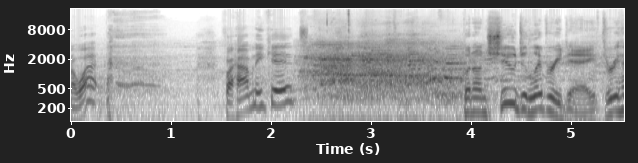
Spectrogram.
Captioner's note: laughing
